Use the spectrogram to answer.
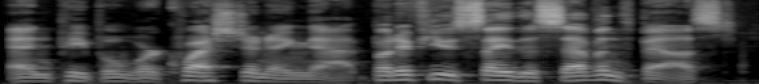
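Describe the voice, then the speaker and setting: Low, smooth-voiced man rambling casually. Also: expressive. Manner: rambling, halting with many fillers. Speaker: pastor, conference leader. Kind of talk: casual video update.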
